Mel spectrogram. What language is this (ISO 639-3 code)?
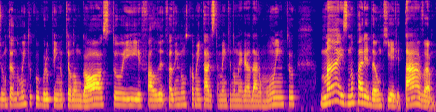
por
